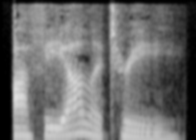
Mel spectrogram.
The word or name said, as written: ophiolatry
